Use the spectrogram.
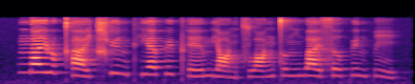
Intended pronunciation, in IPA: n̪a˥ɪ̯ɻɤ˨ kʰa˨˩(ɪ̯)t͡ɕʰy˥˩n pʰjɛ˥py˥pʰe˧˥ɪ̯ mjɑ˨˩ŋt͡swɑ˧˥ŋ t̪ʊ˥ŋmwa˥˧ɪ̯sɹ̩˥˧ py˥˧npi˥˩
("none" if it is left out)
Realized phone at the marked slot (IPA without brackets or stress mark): ɪ̯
